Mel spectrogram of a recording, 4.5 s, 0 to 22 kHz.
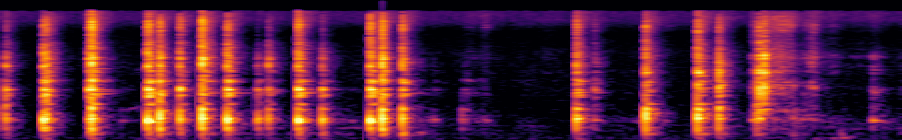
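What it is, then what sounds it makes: Metal lighter fluid can. A small Zippo lighter fluid can of thin, hollow metal with a red plastic spout cap is held in both hands and tapped with the fingertips. About 18 quick, hollow taps in irregular rhythm give a dull, wood-block-like knock centered near 540 Hz. Each tap dies away almost at once.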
